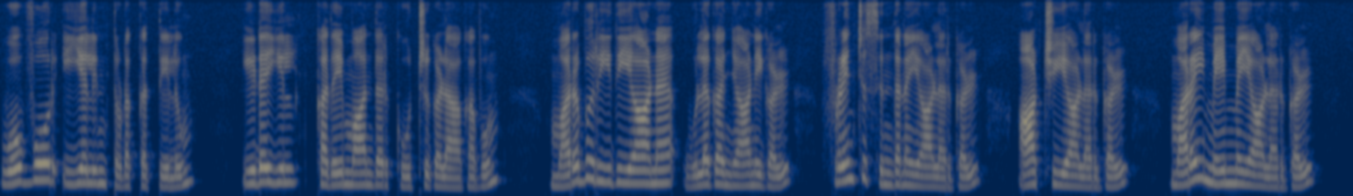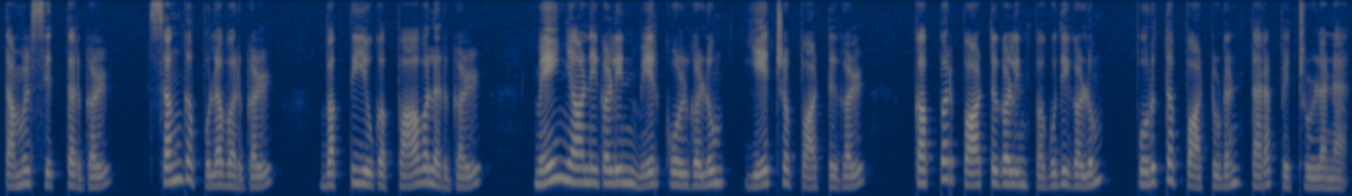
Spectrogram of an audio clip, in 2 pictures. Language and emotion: Tamil, neutral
